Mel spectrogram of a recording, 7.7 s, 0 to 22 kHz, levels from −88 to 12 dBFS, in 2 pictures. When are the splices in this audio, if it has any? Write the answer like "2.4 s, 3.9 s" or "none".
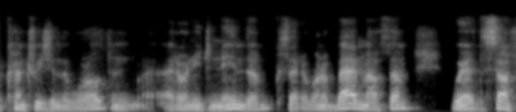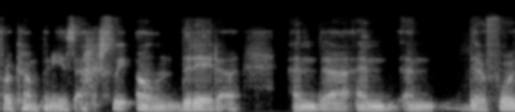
none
